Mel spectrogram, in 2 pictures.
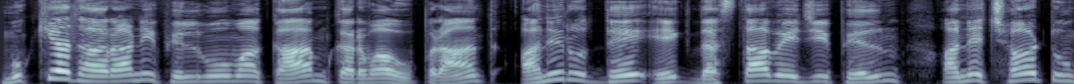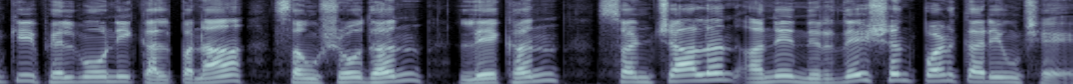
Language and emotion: Gujarati, neutral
